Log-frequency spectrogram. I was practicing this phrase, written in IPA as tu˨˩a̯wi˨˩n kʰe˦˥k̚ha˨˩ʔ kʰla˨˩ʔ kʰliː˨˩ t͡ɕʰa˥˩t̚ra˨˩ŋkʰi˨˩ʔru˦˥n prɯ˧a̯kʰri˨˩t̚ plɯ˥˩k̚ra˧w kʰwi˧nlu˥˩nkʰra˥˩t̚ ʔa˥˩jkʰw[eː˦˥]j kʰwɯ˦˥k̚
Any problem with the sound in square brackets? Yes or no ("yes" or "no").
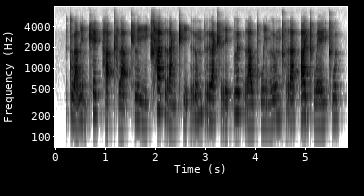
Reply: no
